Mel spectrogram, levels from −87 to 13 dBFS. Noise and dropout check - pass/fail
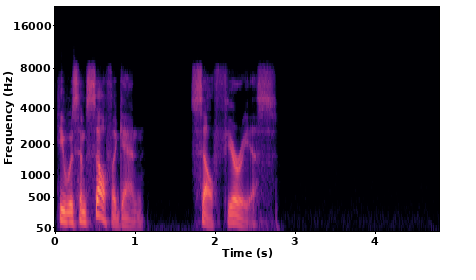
pass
